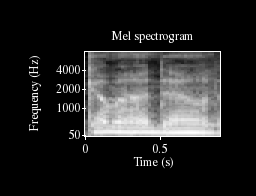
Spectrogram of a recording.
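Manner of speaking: imitated quiet whisper. Imitating a man from a local furniture commercial: imitating a whisper.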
